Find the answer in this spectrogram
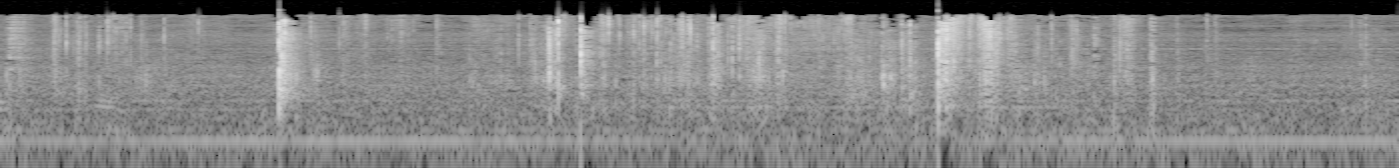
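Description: Hands handling trading-card packaging, a cardboard retail blaster box and its wrappers. There is one sharp snap about two seconds in, then spells of crinkling and crackling around three and a half and six seconds, over a low steady hum.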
